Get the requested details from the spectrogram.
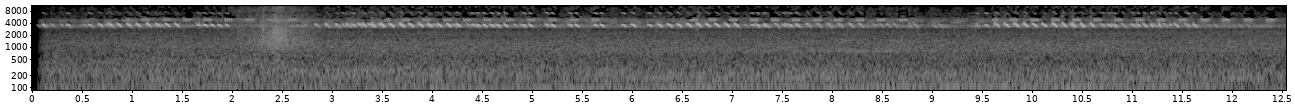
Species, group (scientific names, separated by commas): Teleogryllus emma, Orthoptera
